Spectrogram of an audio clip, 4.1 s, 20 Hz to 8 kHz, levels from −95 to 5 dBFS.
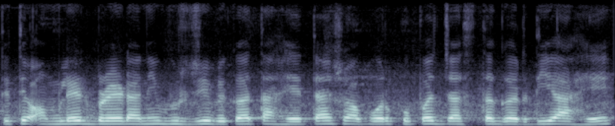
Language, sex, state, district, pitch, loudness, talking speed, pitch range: Marathi, female, Maharashtra, Pune, 185 Hz, -14 LUFS, 205 wpm, 175-190 Hz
